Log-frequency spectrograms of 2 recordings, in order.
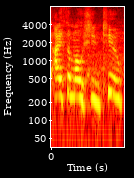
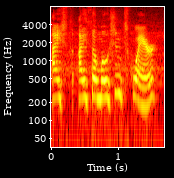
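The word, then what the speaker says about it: IsoMotion²: They call it ISO motion square, which looks like ISO motion 2, but it's pronounced ISO motion square.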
